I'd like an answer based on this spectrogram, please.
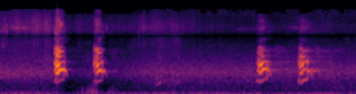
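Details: Dogs, a Cocker and a Corgi named Willow and Marshall, running about in Worcestershire countryside; four sharp barks in two pairs, each pair about half a second apart, with a low rumble of wind or handling noise beneath.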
